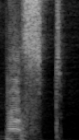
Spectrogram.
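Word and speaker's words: burst: Boom capsule फट गया ब्रस्ट नहीं बोलते बस्ट ब्रस्ट बस्ट नहीं क्या बोलते हैं? बस्ट आर साइलेंट बस्ट बोलते हैं।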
